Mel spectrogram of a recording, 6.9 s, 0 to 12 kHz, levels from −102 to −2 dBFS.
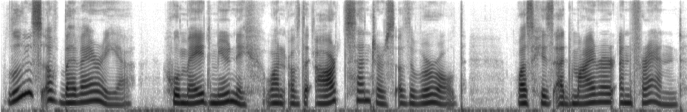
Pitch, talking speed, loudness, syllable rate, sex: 200 Hz, 165 wpm, -19 LUFS, 4.5 syllables/s, female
